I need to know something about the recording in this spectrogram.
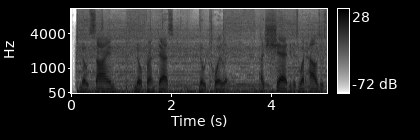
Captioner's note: voiceover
